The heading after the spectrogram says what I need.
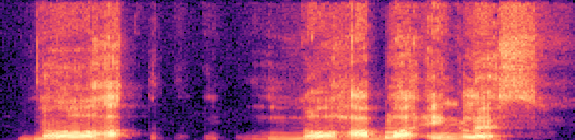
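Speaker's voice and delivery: put-on Mexican accent. Answering a request to pretend to be a mexican who can't speak english. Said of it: "pretend I'm a Mexican who can't speak English".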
